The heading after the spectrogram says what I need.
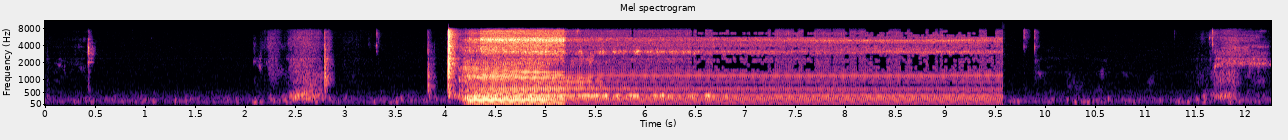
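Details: Jet nebulizer running for an asthma breathing treatment, used twice daily (morning and evening): steady hissing hum for about five seconds, with quiet breathing before and after.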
